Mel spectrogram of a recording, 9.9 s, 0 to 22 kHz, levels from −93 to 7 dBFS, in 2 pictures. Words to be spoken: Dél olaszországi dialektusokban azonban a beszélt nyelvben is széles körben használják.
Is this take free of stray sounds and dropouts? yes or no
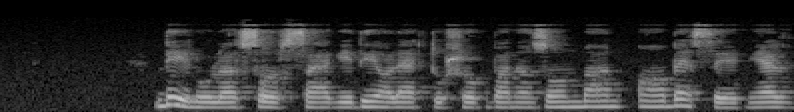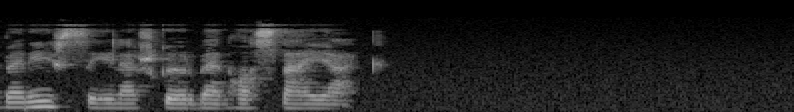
yes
